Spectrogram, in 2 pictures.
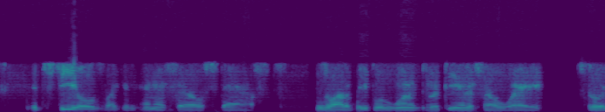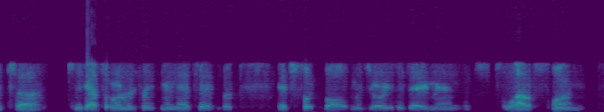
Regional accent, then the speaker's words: El Paso, Texas, United States; but I'm from El Paso, Texas. I know what hot is, and that doesn't scare me.

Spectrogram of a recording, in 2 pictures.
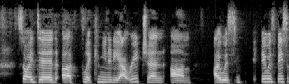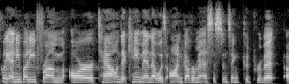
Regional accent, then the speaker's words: Indiana, United States; I was in like this tiny little Indiana community. I'm from Indiana.

